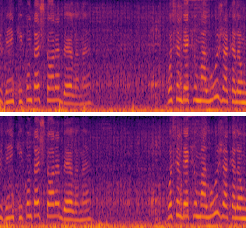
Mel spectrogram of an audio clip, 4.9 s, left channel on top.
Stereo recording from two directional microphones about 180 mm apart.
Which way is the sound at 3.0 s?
60° right (ahead or behind).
